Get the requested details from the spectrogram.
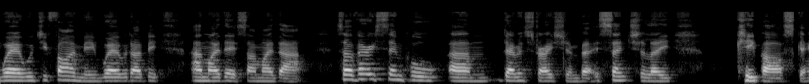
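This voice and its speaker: In a quiet background, a woman speaks with an English accent. Her pitch is fairly low and her pace moderate. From England. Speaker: nurse educator. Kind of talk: lecture.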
